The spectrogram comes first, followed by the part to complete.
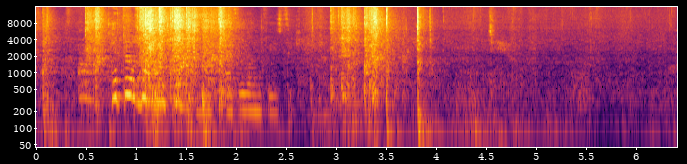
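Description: Plastic building tiles clacking together several times as children handle them, with quiet children's voices in the first couple of seconds; it grows quiet toward the end.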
